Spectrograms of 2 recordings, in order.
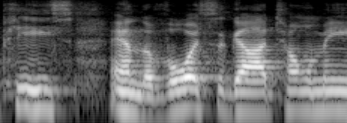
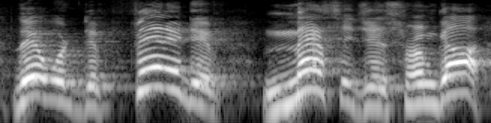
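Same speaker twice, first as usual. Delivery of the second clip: higher, ringing pulpit voice pressing the point; rising revival preaching; full-force preaching; 8 semitones higher, 3 dB louder than usual. Acted. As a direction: preach it hard to the congregation.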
